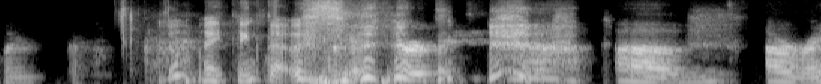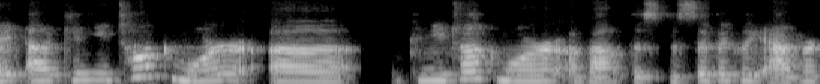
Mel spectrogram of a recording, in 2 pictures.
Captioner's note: laughs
